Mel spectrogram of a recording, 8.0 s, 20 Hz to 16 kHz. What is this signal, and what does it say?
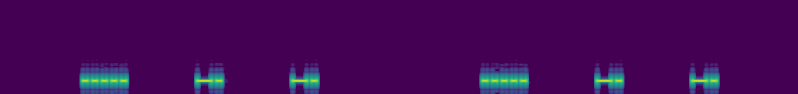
Morse code, heard as a keyed tone, about 24 wpm, spaced as for 10 wpm, 550 Hz. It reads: 5NN 5NN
